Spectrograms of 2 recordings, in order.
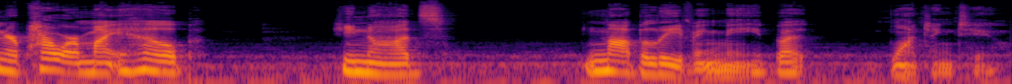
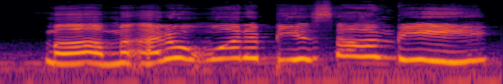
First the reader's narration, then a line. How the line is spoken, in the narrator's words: he cries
